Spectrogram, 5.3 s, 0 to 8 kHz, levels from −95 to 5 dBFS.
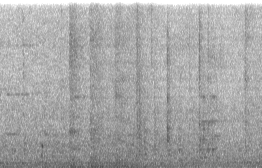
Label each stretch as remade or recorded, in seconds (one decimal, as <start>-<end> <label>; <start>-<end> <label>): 0.0-1.9 recorded; 1.9-5.3 remade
